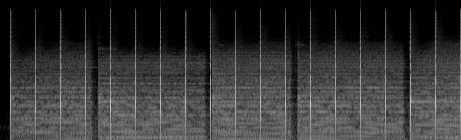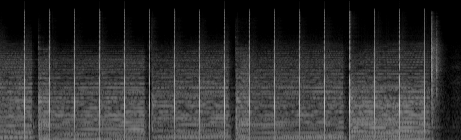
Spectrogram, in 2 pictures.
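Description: Chords played on Studio One's Big Band multi-instrument, a layered preset of brass, woodwind, piano, choir and synth brass. Each chord is held and changes about every two seconds. Under them the DAW's metronome clicks about twice a second.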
